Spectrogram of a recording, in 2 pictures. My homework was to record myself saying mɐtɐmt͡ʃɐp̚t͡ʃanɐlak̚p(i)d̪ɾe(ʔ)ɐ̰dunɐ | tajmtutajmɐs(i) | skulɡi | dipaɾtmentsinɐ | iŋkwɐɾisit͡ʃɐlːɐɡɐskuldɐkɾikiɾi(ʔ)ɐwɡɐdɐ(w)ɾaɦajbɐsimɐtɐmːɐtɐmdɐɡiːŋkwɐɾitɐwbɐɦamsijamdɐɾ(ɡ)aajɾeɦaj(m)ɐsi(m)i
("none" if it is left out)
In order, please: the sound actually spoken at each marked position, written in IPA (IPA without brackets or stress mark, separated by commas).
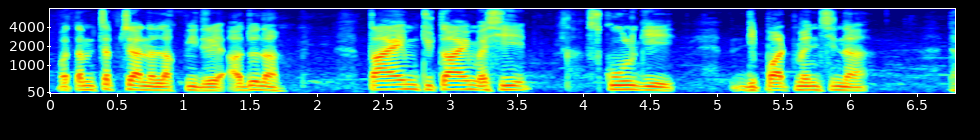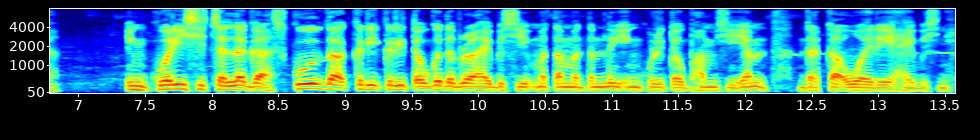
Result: i, ʔ, i, t, b, k, b, n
